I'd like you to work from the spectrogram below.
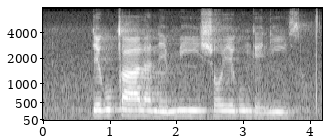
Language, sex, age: Swati, male, 20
